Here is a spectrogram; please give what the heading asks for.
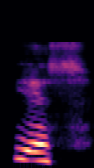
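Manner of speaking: plain reading voice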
